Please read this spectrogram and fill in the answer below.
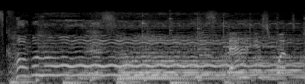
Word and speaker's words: Kamala: And don't you dare pronounce her name Kamala. It's Kamala.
